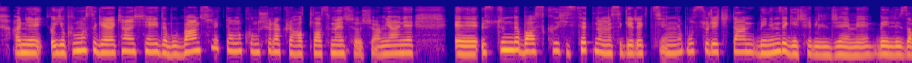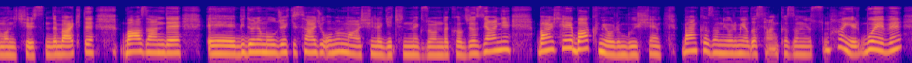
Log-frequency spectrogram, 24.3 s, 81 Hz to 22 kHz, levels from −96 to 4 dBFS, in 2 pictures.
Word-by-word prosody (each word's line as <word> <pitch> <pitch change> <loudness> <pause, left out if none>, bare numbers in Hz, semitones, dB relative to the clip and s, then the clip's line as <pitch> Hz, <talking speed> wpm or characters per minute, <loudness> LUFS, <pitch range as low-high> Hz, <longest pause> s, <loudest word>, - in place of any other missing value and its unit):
hani, 210 -1 +2
e, - - +5
yapılması 245 +5 +1
gereken 215 +3 +2
şey 230 -1 -1
de 200 -3 0
bu. 180 -1 -4
Ben 235 +3 +5
sürekli 295 +1 -6
onu 240 0 -2
konuşarak 230 -2 -4
rahatlatmaya 200 +1 -2
çalışıyorum. 190 -1 -6
Yani, 205 +1 0 0.6
eee, 185 -1 +5
üstünde 260 +3 +3
baskı 235 +1 +2
hissetmemesi 225 -2 -2
gerektiğini, 205 +2 -3
bu 235 0 -4
süreçten 225 -2 -2
benim 210 +4 +2
de 240 - +6
geçebileceğimi 180 -2 -2
belli 180 -1 +2
zaman 175 0 0
içerisinde 175 +2 -3
belki 185 +1 +3
de 215 -1 +1 0.3
bazen 220 -1 +3
de, 210 0 +4 0.4
eee, 195 -1 +4
bir 215 - 0
dönem 220 -1 +3
olacak 210 0 0
ki 215 - -7
sadece 215 0 -1
onun 210 +4 -1
maaşıyla 190 -3 -2
geçinmek 180 0 -4
zorunda 175 +1 -3
kalacağız. 185 +3 -3
Yani, 255 +3 +2 0.4
ben 255 +3 +5
şeye 310 0 +2
bakmıyorum 205 - +3
bu 180 - -1
işe, 185 0 -5 0.3
ben 245 +1 +2
kazanıyorum 200 -3 -3
ya 190 -1 -3
da 190 - -1
sen 100 - -9
kazanıyorsun. 185 +5 -7
Hayır, 260 - -1
bu 280 +1 +6
eve, 260 +4 +2
210 Hz, 140 wpm, -24 LUFS, 185-235 Hz, 0.6 s, de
